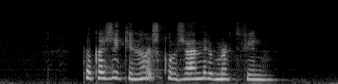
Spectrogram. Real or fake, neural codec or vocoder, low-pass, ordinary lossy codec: fake; codec, 24 kHz, 1 kbps, SNAC; 7.2 kHz; MP3, 64 kbps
